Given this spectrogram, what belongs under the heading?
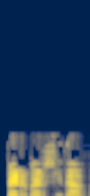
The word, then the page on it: perversidad: Spanish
